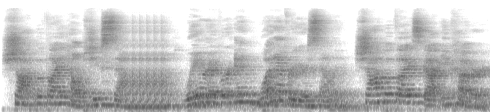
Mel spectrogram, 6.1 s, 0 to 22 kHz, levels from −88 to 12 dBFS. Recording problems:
off-mic speech; far
room echo; noticeable; dies away in 0.9 s
audio stuttering; at 1.5 s

